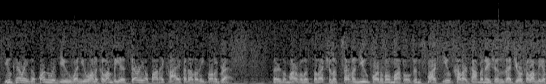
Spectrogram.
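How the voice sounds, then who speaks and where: A man with an American accent reading a polished 1950s radio commercial as announcer. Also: mid-range voice. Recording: tinny narrow-band vintage radio, faint music.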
